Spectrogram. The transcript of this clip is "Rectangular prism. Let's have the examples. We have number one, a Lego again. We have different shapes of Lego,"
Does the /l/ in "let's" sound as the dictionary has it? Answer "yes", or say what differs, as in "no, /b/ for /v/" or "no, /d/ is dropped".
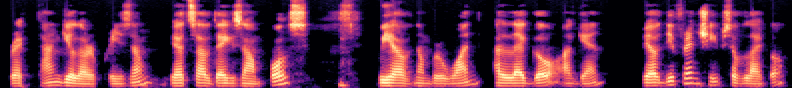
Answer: no, /w/ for /l/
